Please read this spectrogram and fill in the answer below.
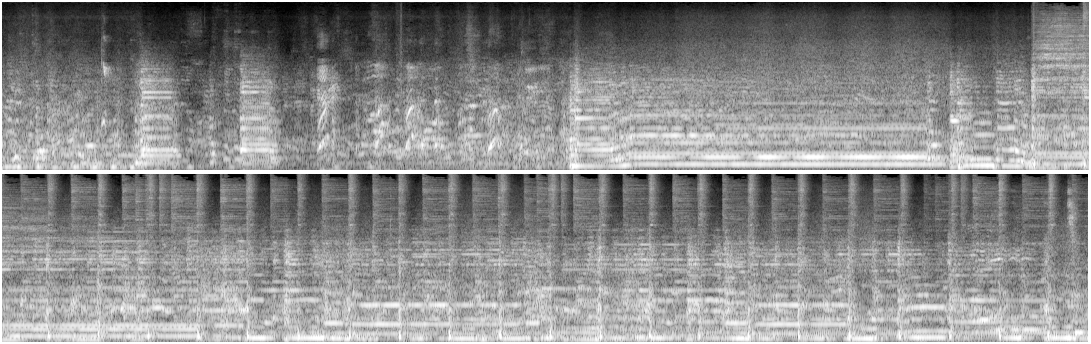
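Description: Crowd chatter and a few scattered electric guitar notes, then about six seconds in an electric guitar holds a steady chord, and about ten seconds in the full live rock band comes in with drums and cymbals on a steady beat, playing the song's instrumental intro.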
